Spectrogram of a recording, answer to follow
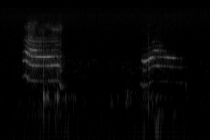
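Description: A cat meowing twice, faintly: one meow about half a second in and a second, slightly longer one about three seconds in.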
